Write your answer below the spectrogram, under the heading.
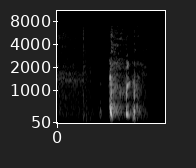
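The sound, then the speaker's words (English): A person coughs a few times, short, faint bursts with a softer throaty sound just before them. “Now cough again.”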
